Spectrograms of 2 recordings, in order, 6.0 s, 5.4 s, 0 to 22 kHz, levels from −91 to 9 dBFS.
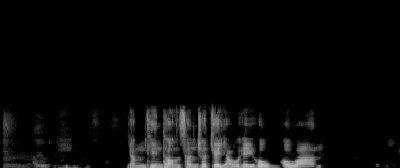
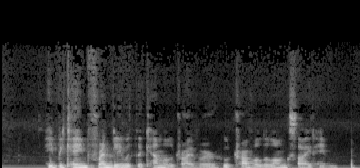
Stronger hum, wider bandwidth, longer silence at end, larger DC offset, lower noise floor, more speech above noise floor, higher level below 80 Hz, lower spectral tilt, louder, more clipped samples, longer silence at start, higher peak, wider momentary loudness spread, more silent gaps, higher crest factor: neither; second, 8.2 kHz vs 15 kHz; first, 1.2 s vs 0.05 s; neither; first, under -90 dBFS vs -45 dBFS; first, over 64 dB vs 30 dB; second, -70 dBFS vs -40 dBFS; second, -5 dB/octave vs -6.5 dB/octave; second, -27 LUFS vs -16 LUFS; neither; first, 1 s vs 0.7 s; second, -8 dBFS vs 0 dBFS; second, 11 LU vs 14 LU; neither; first, 22 dB vs 16 dB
